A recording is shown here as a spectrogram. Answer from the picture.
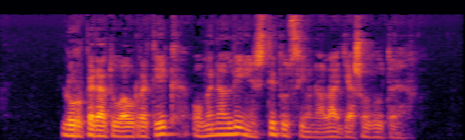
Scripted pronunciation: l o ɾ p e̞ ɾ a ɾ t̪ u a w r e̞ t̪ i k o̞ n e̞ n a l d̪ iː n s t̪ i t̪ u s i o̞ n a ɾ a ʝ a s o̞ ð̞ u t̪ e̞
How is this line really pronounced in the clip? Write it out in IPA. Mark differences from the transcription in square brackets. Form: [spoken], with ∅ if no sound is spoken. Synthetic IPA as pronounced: l [u] ɾ p e̞ ɾ a [∅] t̪ u a w r e̞ t̪ i k o̞ [m] e̞ n a l d̪ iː n s t̪ i t̪ u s i o̞ n a [l] a ʝ a s o̞ ð̞ u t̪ e̞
